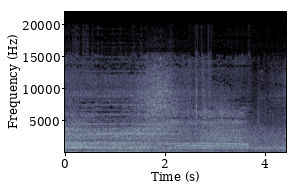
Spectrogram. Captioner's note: screams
